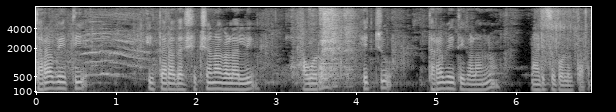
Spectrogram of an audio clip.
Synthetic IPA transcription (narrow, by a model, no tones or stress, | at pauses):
t̪ɐɾɐbeːt̪i | iːt̪ɐɾɐd̪ɐʃikʂɐɳɐɡɐɭɐlːiɐʋɐɾuhe̞t͡ʃːu | t̪ɐɾɐbeːt̪iɡɐɭɐnːu | nɐɽisikoɭːut̪ːɐ̰ːɾɛ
